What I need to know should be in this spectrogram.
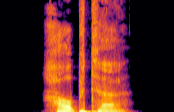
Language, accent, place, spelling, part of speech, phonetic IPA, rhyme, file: German, Germany, Berlin, Haupte, noun, [ˈhaʊ̯ptə], -aʊ̯ptə, De-Haupte.ogg
- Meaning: dative singular of Haupt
